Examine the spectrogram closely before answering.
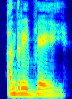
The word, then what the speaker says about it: Weil: So it's pronounced in a distinctly French way without pronouncing the last letter, the last consonant. You say Weil, André Weil.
